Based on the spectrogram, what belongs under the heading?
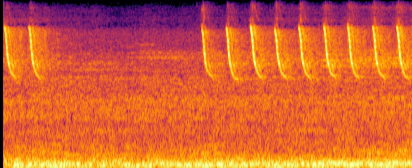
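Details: In India, a tiny tailorbird gives loud, sharp, downslurred chirps: two quick notes, a pause, then a fast run of about nine at roughly four per second, over a low rumble of traffic.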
